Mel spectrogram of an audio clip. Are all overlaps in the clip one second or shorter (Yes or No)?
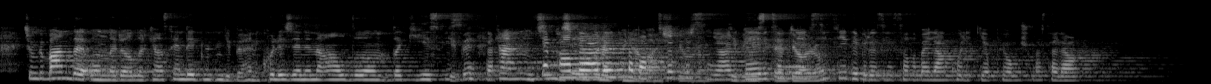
No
